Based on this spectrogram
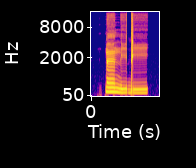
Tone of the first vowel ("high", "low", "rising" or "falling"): high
